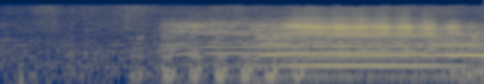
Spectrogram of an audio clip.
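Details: A sheep in Skåne, Sweden, gives a bright, drawn-out bleat that swells in from soft rustling and holds steady, buzzy and harmonic-rich, for about a second.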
